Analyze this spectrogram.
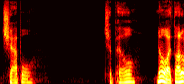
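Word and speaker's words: Chappell: thought it was like Chapel Chapelle no I thought it was Chapelle it is Chapel it is pronounced like Chapel it's I I read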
